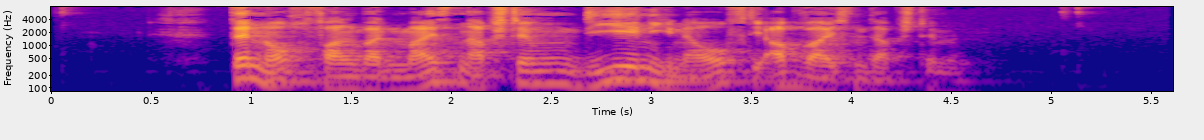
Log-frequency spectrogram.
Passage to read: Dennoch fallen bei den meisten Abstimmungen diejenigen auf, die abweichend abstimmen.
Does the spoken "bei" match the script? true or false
true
